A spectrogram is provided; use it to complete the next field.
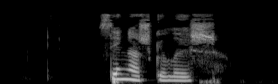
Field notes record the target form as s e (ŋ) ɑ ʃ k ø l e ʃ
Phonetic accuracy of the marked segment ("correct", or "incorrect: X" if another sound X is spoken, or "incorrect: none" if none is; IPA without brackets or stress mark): correct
